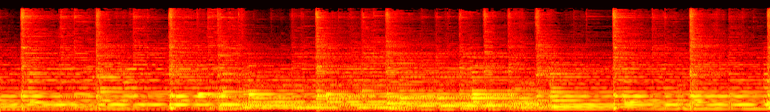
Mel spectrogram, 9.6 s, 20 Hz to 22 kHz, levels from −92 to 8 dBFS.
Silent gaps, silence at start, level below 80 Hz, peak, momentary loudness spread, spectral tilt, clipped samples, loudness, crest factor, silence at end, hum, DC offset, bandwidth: none; 0 s; -70 dBFS; -4 dBFS; 4 LU; -5 dB/octave; under 0.1%; -21 LUFS; 16 dB; 0 s; none; under 0.1%; 17 kHz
